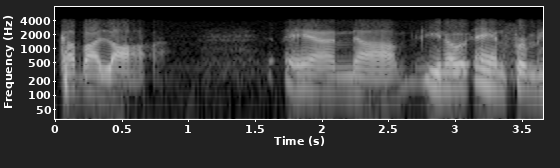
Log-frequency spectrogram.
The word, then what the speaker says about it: Qabalah: He said, "You don't even call it, you don't even pronounce the word right. It's Qabalah, Qabalah."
